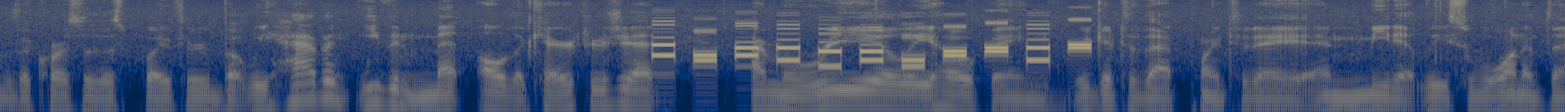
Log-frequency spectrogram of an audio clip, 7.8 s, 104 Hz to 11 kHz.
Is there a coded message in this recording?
Yes: multi-frequency trunk signalling (R1, as on North American trunks) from 3.3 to 5.5 s, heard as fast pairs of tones, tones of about 110 ms, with speech in English. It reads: KP 398451608 ST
